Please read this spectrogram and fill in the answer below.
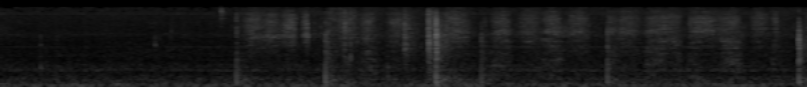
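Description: Chalk writing on a blackboard: faint scratching with light taps of the chalk as a word is written, starting about a second in.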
